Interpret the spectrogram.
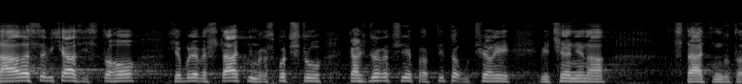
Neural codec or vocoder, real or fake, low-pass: none; real; 7.2 kHz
